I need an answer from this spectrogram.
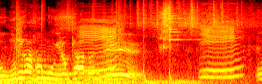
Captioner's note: in a baby’s voice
